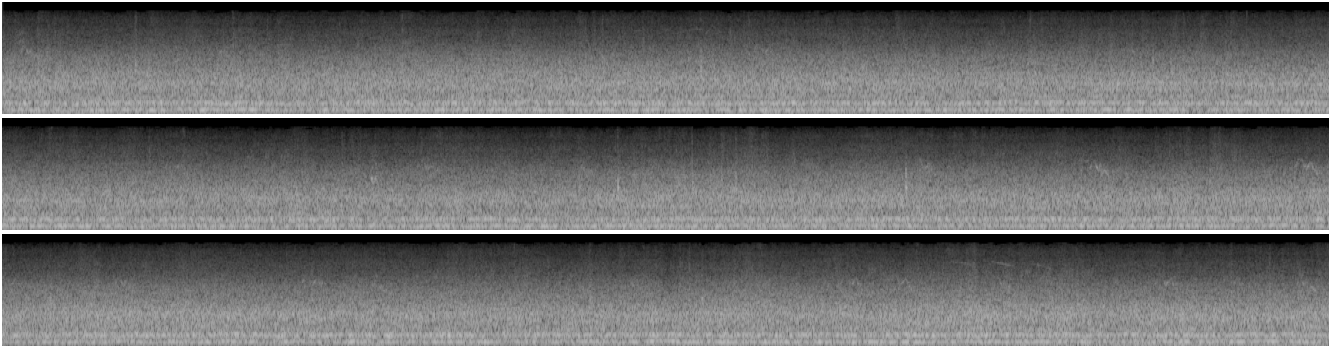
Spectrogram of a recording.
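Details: Honeybees flying in and out of their hive in spring, with flowers in bloom: a dense, unbroken droning hum with a low steady pitch that holds evenly throughout.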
